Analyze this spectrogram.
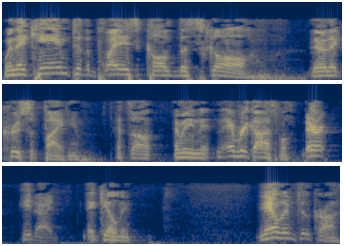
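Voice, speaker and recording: The speaker has an American accent and vocal fry, with very wide pitch swings. Long pauses come often. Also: man, fairly high pitch for a man, moderate pace. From Colorado. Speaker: pastor. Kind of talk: sermon. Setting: church. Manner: animated.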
